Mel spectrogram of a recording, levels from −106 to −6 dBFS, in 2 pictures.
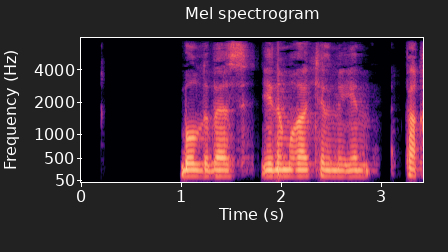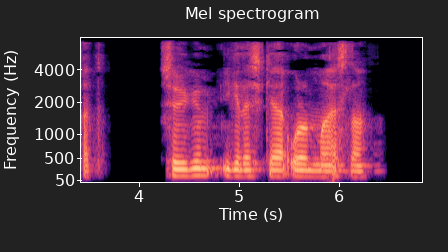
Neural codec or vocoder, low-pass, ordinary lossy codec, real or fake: none; 7.2 kHz; AAC, 32 kbps; real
